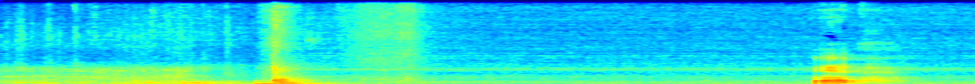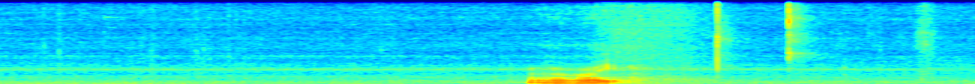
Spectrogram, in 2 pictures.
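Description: An elevator hums as it moves.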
